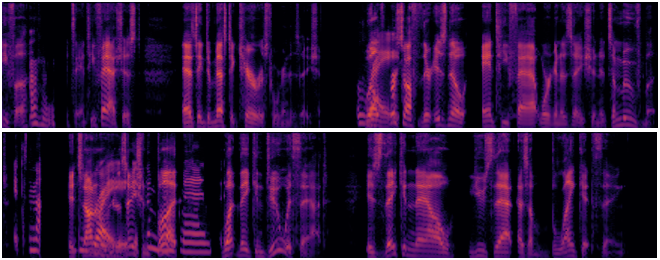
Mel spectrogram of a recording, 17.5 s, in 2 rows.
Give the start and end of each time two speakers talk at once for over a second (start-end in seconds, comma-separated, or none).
9.7-11.1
